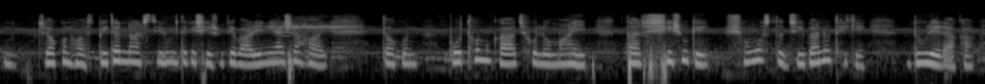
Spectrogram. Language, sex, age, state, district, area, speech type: Bengali, female, 18-30, West Bengal, Birbhum, urban, spontaneous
